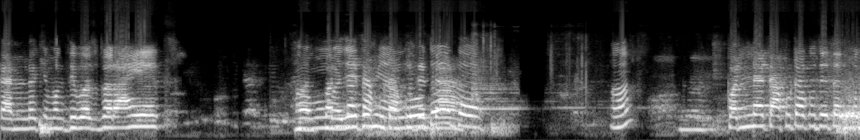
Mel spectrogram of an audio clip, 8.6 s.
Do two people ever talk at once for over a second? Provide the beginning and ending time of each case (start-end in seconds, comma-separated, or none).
3.2-4.5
